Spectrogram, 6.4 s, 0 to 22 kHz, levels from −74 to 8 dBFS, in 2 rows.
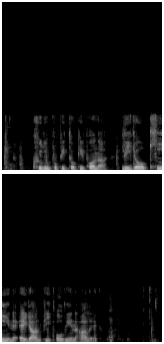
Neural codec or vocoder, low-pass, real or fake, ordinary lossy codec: none; 7.2 kHz; real; AAC, 48 kbps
